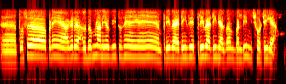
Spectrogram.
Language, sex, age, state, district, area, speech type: Dogri, male, 18-30, Jammu and Kashmir, Udhampur, rural, conversation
